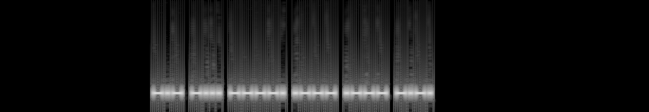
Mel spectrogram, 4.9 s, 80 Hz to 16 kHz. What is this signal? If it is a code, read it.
Morse code, heard as a keyed tone, about 51 wpm, 700 Hz. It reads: KB9JJC
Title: USA Call Signs - 6 Characters - 50wpm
